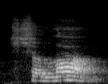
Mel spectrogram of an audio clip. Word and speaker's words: shalom: The La and the Ma become one word. One pronunciation, I should say. Alright? Lam. Okay? Shah, Lam. La and the Ma connected is Lam. Shalom.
